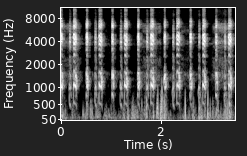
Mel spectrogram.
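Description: Chukar partridge giving harsh, clucking chuck notes in quick, uneven bursts, roughly two per second, over a low background rumble.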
